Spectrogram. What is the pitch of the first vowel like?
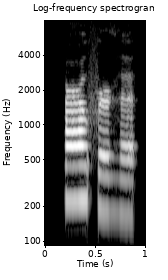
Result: high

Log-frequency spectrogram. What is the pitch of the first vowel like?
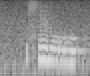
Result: high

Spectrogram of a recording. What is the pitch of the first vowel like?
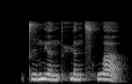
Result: rising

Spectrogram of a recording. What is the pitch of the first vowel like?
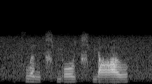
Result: falling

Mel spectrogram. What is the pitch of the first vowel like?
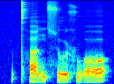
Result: rising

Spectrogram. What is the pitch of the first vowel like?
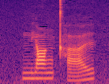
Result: high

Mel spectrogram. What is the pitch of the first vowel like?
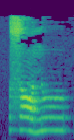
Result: falling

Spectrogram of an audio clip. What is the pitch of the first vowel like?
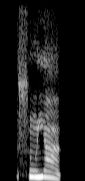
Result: high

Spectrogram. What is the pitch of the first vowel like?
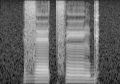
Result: low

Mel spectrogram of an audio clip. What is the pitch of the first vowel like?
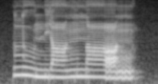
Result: falling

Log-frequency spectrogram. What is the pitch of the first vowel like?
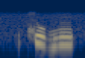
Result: falling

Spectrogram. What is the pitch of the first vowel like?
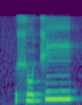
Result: low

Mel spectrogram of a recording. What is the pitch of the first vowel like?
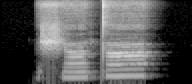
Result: high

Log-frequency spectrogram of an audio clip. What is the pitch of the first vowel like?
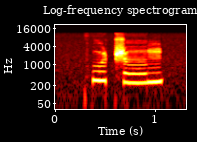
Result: high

